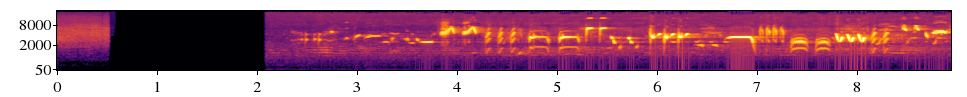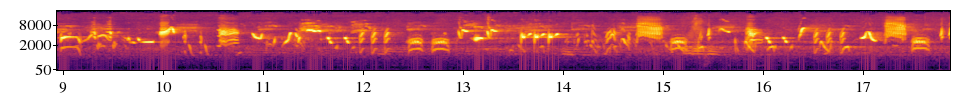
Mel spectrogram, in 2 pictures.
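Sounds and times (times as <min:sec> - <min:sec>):
redthroat song: 0:02.3 - 0:17.8.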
